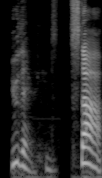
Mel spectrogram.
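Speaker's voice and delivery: delicate, dainty, high little yell. A game master voices an unseen figure calling out to the players: dainty yell. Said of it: "daintily yell out".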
